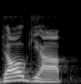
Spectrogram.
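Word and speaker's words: Dawg Yawp: The group is called Dog Yop, and it's spelled D-A-W-G for dog, and Yop is Y-A-W-P. And Dog Yop, you're going to hear, they're doing roots music,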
